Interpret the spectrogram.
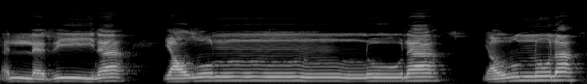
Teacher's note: ضاد کو موٹا پڑھنا ہے، نون پر غنہ کرنا ہے · ذال کو نرم پڑھنا ہے یعنی زبان کی نوک اوپر والے 2 دانتوں کے ساتھ ملائیں تو نرم آواز نکلے گی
